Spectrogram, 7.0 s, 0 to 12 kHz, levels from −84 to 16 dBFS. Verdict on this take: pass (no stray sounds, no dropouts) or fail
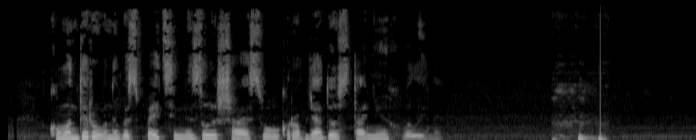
fail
